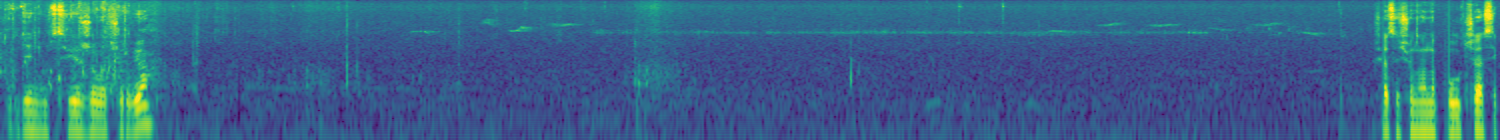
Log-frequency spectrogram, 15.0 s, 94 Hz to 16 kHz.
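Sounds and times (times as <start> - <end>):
rustle: 0.0 - 15.0
bird chirps: 10.2 - 13.6.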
